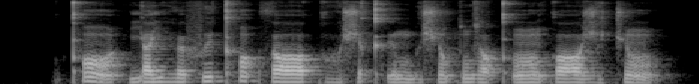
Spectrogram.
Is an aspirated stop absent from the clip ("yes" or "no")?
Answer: yes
